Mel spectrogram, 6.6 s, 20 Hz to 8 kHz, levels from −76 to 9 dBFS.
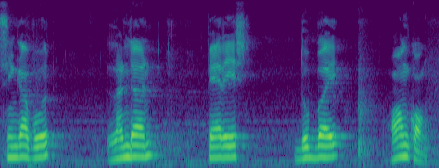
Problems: background sounds at intervals, background conversations at intervals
